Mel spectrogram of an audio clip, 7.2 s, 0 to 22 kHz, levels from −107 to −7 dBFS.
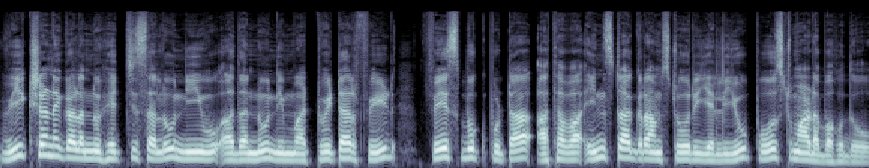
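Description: Nothing technical goes wrong anywhere in this bit of speech, so there's no fault here to describe.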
